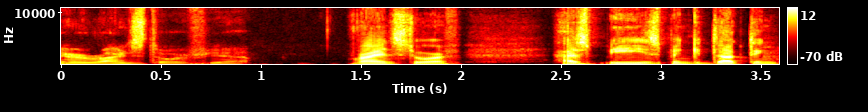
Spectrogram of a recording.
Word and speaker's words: Reinsdorf: Reinsdorf, yeah.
